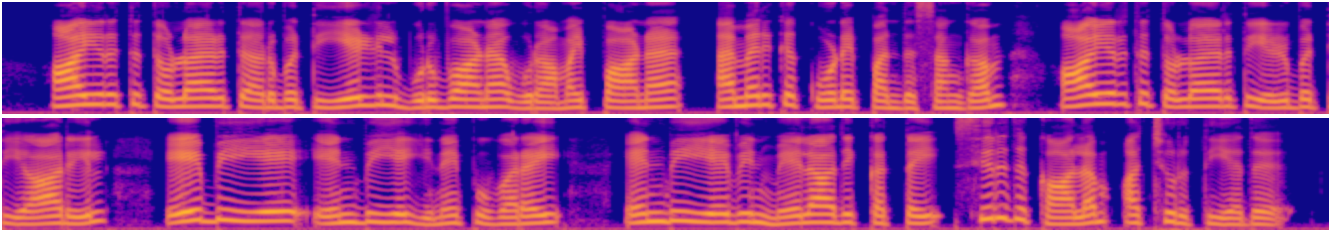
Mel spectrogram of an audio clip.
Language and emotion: Tamil, neutral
